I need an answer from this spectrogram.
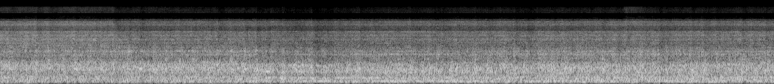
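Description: Passenger trains passing each other at speed, heard from the open door of one: a steady, loud rush of wheels on rails as the other train's coaches go by close alongside.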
